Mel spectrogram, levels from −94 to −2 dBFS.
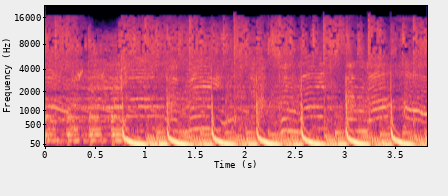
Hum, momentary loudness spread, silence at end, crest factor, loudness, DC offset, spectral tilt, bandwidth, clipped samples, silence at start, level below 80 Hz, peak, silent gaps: none; 3 LU; 0 s; 10 dB; -15 LUFS; under 0.1%; -4 dB/octave; 17 kHz; under 0.1%; 0 s; -16 dBFS; -4 dBFS; none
